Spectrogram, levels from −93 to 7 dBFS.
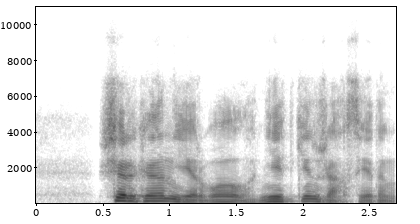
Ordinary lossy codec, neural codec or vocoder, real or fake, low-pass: Opus, 32 kbps; none; real; 7.2 kHz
